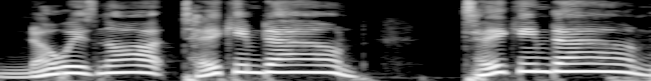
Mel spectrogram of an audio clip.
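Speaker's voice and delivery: shrill, very high-pitched, drawn-out yelling. Retelling watching a fight on TV: imitating own yelling at the TV. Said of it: "I'm sitting here yelling at the T V".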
